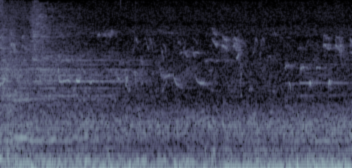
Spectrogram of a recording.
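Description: Small birds chirping and twittering in short, quick calls over a low outdoor rumble, with a steady low hum coming in a little past halfway.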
